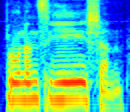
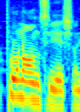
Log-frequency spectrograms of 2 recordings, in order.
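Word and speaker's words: pronunciation: का प्रयास करोगे तो क्या बोलना है प्रोनोअनसिएशन प्रोनोअनसिएशन नॉट प्रोनोउंसिएशन गलत हो जाएगा लाइट आवाज ध्यान रखता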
